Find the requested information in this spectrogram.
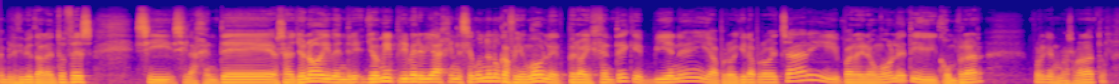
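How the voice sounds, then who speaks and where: A man's dark, mellow tone at a fairly quick pace, with ordinary pitch variation. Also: medium pitch for a man. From Spain. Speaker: travel blogger. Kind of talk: casual chat. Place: home room. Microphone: studio mic.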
